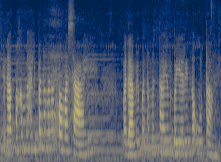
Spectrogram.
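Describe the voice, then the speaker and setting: A woman's voice: fairly high pitch, a little fast, close to an everyday voice. A woman playing a weary, apologetic wife and mother working overseas in a radio drama, reassuring and evasive in manner. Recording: background music under the voice.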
